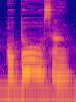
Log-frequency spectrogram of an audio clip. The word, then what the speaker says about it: お父さん: お父さん. Here we are extending the to syllable.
